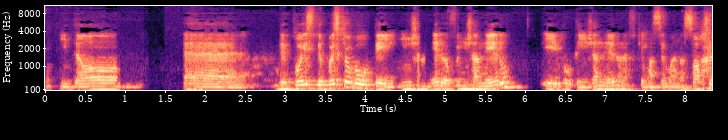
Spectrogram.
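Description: Speech comes at a fairly slow pace in a somewhat breathy voice. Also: man. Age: 20s. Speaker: digital marketing freelancer. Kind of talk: casual live-stream interview. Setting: video call from Brazil.

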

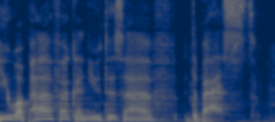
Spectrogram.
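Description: In a very clean recording with a silent background, a woman speaks at a fairly slow pace with a warm tone. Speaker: mindset coach and podcast host. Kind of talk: solo podcast monologue about mindset. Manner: warm, compassionate, motivational.

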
